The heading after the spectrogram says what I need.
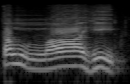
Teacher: اس میں جلال سے پہلے زبر ہے تو اس کو موٹا کریں گے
